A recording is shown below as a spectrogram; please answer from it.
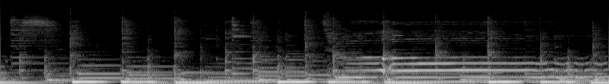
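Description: Harbeth 30.2 XD loudspeakers playing a recorded song: plucked acoustic guitar over deep plucked bass notes, with a long held melody note from about four seconds in.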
